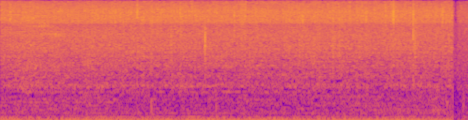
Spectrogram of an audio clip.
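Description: Beansprouts and carrots stir-frying in a pan, a dense, even sizzle and hiss held close and steady before dropping slightly at the end.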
